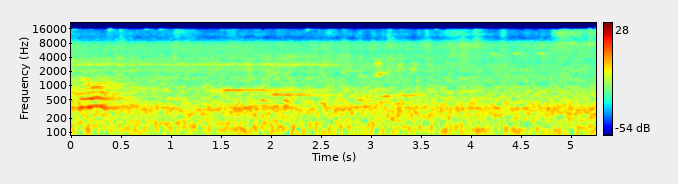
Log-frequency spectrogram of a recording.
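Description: A train rumbles along the tracks, approaching.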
